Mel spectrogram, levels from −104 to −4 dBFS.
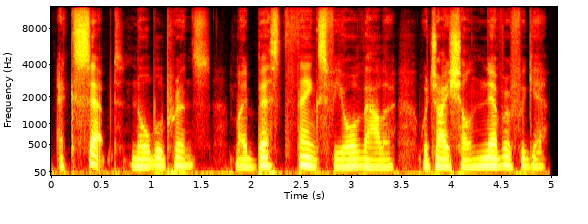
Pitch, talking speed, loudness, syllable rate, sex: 120 Hz, 165 wpm, -19 LUFS, 4.6 syllables/s, male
